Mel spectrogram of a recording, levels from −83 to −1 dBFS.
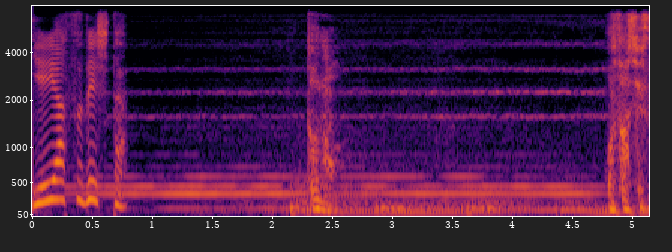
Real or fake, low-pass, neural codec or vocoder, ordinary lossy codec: fake; 7.2 kHz; autoencoder, 48 kHz, 128 numbers a frame, DAC-VAE, trained on Japanese speech; none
